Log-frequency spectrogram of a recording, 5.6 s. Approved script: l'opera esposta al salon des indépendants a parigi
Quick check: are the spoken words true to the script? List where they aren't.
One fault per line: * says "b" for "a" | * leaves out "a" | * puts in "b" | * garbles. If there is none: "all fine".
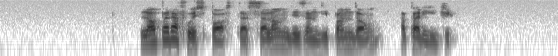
* puts in "fu"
